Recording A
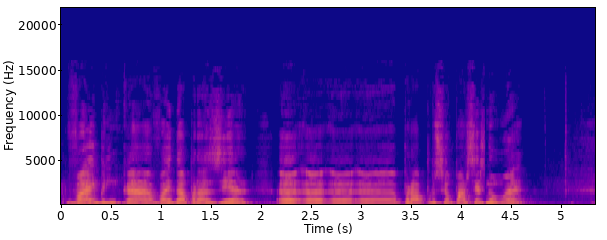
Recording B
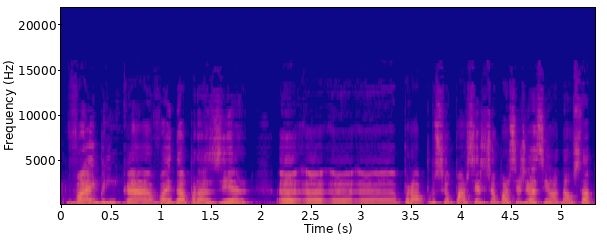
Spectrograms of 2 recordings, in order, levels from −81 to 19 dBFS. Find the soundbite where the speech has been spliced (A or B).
A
